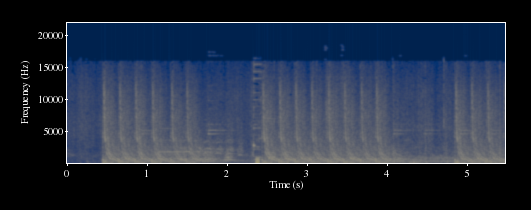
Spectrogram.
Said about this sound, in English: I just wanted to shoot my can. Don't want to litter.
